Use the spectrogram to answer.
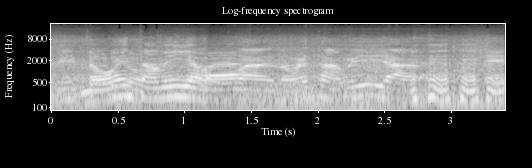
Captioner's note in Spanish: risas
